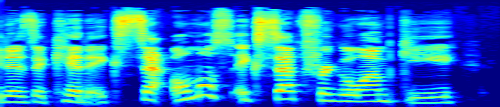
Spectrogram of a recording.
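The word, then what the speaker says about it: gołąbki: And yes, I pronounce these things like a Chicagoan with a Polish accent because this is how it was pronounced. – That's who you are. – There was pierogi and also gwumki, which I don't know if you've had that.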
